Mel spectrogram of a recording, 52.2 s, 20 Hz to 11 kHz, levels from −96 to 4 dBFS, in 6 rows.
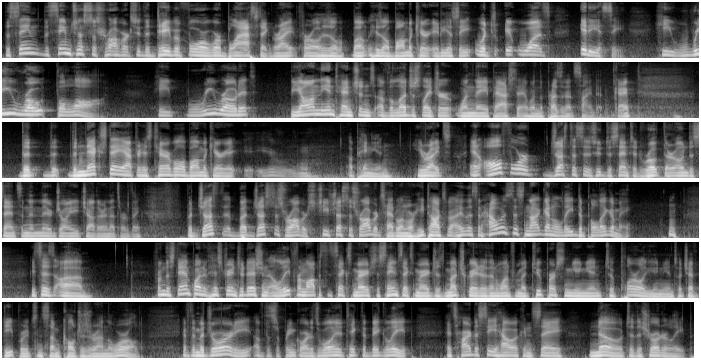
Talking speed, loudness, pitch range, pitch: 200 wpm, -21 LUFS, 115-155 Hz, 130 Hz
